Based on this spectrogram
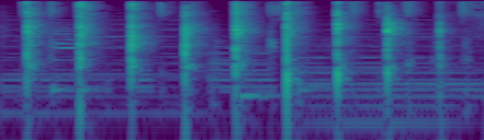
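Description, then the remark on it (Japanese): Applause made of about ten crisp handclaps in a steady, even rhythm, each sharp and moderately loud, with a faint sustained tonal hum running underneath and no talking. “マロンクリームさんにみんな拍手。”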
